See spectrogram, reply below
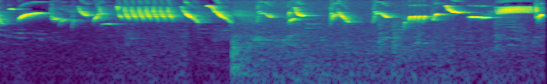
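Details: Canary song for training caged songbirds: rapid high whistles, downslurred chirps and rattling trills in lively bursts, with a brief rougher noisy moment midway.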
